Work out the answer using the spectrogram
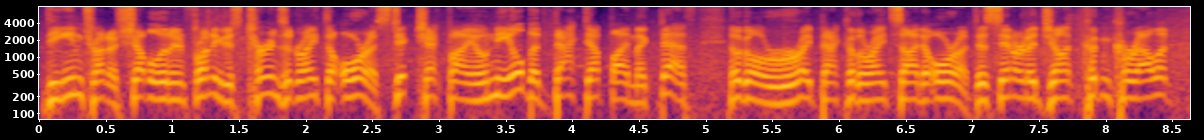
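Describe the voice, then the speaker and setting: High bright-voiced man calling hockey play-by-play. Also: steady tone. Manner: rapid clipped calls of each pass and shot. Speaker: play-by-play announcer. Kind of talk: live hockey play-by-play commentary.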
